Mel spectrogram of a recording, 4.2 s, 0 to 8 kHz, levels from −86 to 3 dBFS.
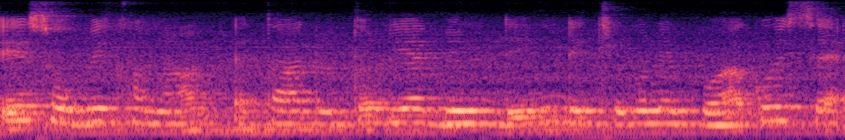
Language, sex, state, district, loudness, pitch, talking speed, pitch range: Assamese, female, Assam, Sonitpur, -16 LUFS, 245 Hz, 115 wpm, 235-265 Hz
